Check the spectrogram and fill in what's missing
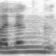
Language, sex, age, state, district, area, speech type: Urdu, female, 18-30, Uttar Pradesh, Shahjahanpur, rural, read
